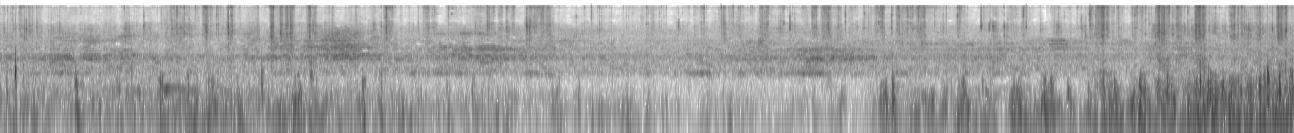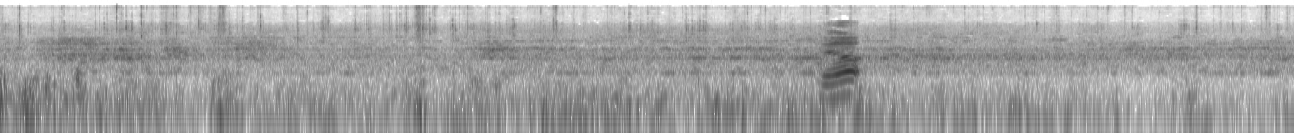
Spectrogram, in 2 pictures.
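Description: Wind buffeting the camera microphone, a low rumble that swells and eases, strongest in the middle; a voice says "yeah" near the end.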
